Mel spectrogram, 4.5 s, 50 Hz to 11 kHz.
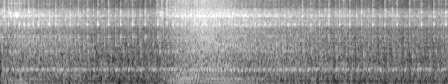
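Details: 2000 Buell M2 Cyclone V-twin just after a stator change and shifter adjustment, oil a little low: uneven knocking over a lumpy idle that rises briefly with a throttle blip. Owner suspects a sticky or stuck lifter, unconfirmed.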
